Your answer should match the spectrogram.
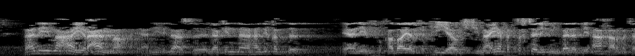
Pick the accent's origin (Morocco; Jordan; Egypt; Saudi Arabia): Morocco; ونحن عندنا في المغرب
